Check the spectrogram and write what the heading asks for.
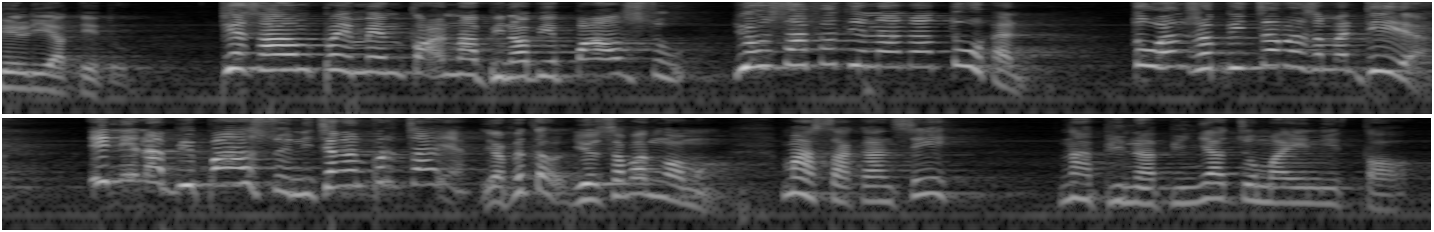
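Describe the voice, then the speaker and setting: A man preaching a sermon as a pastor, telling stories with animated delivery and acting out the voices he quotes. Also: very high-pitched, big-room sound. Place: church hall.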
